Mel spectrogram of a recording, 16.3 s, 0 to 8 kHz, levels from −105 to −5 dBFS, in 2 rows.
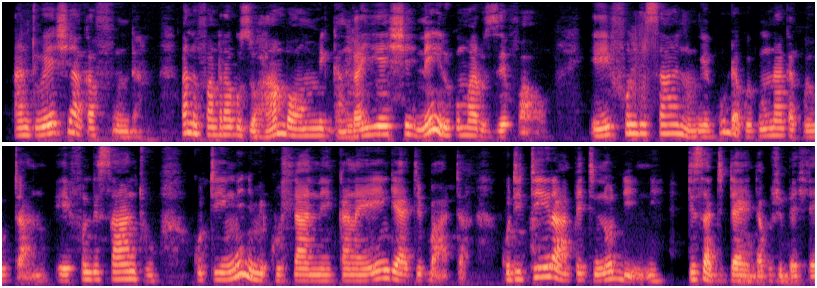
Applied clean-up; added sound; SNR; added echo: neural mask model DeepFilterNet 3.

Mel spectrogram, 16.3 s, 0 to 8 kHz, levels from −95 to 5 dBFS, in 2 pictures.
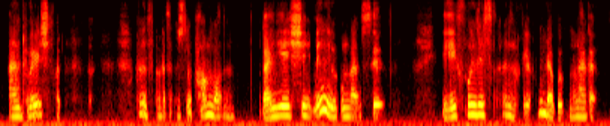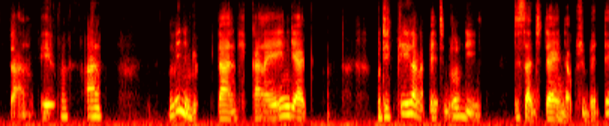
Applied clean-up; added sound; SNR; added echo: neural diffusion model UNIVERSE++.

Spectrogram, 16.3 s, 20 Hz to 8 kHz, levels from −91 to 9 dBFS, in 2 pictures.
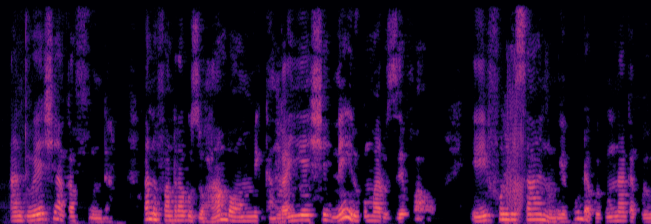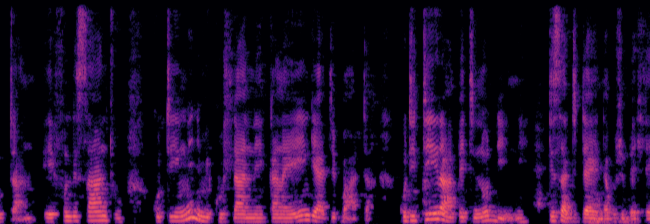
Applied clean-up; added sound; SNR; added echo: classical method spectral subtraction.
